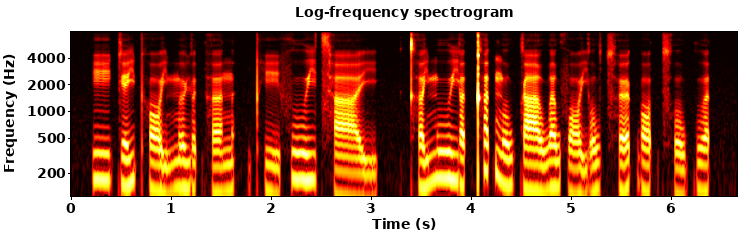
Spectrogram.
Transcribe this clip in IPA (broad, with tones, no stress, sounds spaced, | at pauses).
iː˧ k e˨˥ j pʰ ɔː˨˩ j m ɵ˨ ɥ ɵ˨ t̚ h ɐ˨˧ n | pʰ iː˨˩ f uː˥ j t͡sʰ aː˨˩ j | kʰ ɐ˨˥ j m uː˥ j ɐ˨ t̚ kʰ ɐ˥ t̚ ŋ o˨˧ w k aː˨ w ɐ˧ w f ɔː˨˩ j o˧ w t͡sʰ œː˨˥ k̚ ɔː˨ t̚ t͡sʰ o˨˧ w kʷ ɐ˥ t̚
